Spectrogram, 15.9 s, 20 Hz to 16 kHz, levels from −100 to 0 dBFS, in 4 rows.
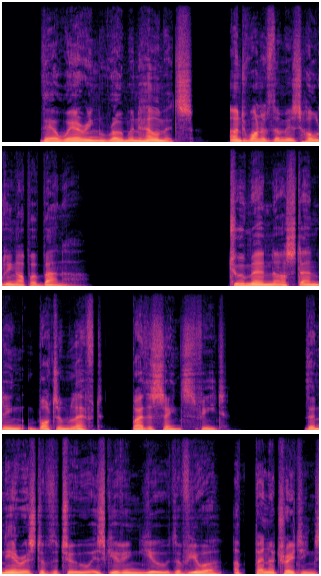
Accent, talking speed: British, 130 wpm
